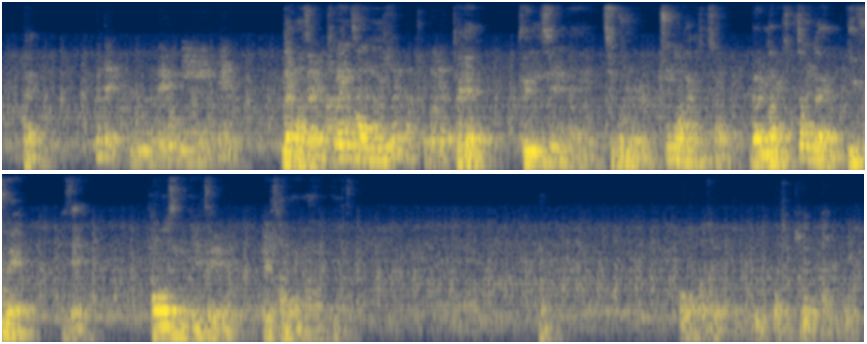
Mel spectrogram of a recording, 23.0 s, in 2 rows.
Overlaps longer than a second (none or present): present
